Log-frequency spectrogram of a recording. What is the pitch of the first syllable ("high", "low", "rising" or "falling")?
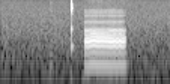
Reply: low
